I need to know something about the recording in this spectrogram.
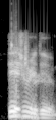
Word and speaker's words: didgeridoo: Didgeridoo? Yeah, Oh, yeah, yeah. didgeridoo. Didgeridoo, Didgeridoo.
